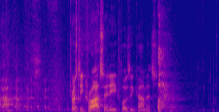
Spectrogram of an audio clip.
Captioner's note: laughter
